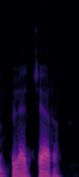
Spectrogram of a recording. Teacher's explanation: Fonem R berubah menjadi fonem L. Pergeseran fonem. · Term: Perubahan fonem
